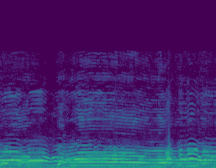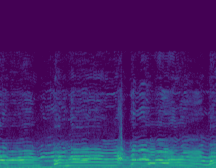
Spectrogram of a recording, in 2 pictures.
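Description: Siberian Huskies howl together in long, wavering, overlapping tones that slide up and down.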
